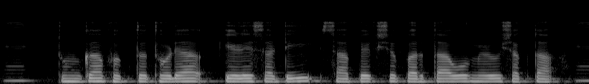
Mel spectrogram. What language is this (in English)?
Marathi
